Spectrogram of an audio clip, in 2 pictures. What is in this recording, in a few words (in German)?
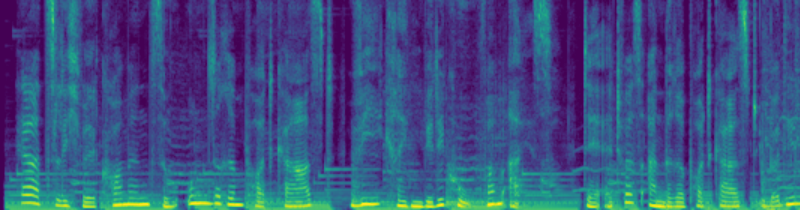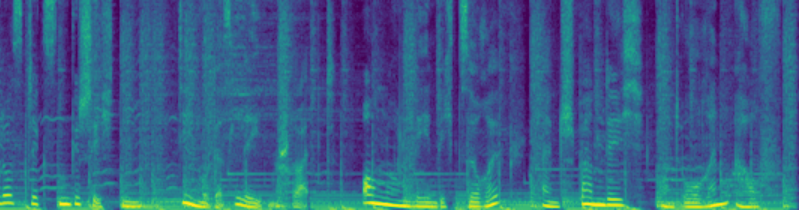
Podcast Kuh Voice Over Professionell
